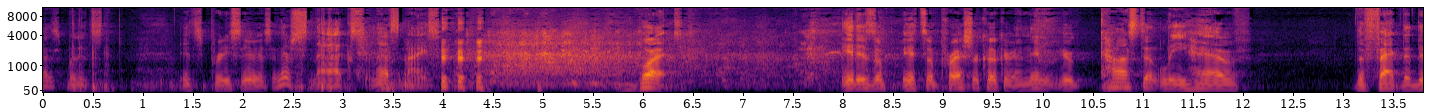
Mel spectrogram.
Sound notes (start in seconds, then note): 3.9 audience laughs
